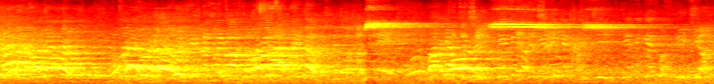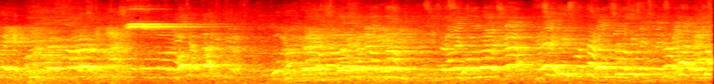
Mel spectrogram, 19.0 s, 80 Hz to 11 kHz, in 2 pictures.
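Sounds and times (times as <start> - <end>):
shouting voices echoing: 0.0 - 19.0
referee's whistle blasts: 4.9 - 8.8, 11.2 - 12.3.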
